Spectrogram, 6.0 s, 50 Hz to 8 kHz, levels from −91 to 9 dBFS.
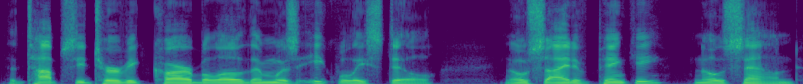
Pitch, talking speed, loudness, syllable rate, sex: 120 Hz, 150 wpm, -19 LUFS, 4.0 syllables/s, male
